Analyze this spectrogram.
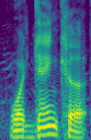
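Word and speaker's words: Wegenka: She spells her last name W-E-G-E-N-K-A. Wagenka is how it's pronounced.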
